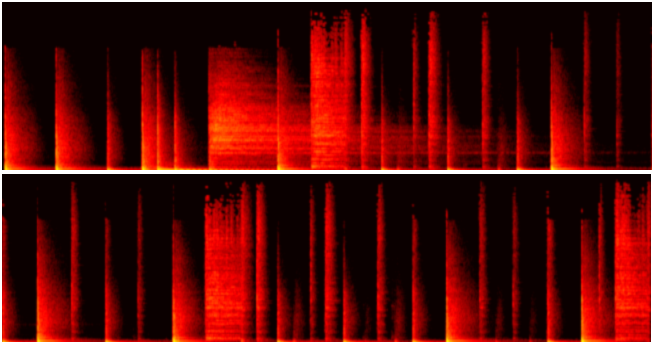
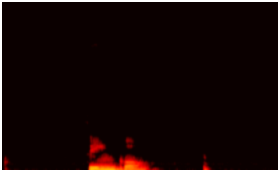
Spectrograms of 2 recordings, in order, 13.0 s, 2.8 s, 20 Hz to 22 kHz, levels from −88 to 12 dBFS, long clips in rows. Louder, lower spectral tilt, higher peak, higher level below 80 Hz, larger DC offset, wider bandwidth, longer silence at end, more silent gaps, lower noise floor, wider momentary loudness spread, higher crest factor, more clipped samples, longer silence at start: about the same, -31 LUFS vs -33 LUFS; second, -4.5 dB/octave vs -11.5 dB/octave; first, -4 dBFS vs -20 dBFS; first, -44 dBFS vs -84 dBFS; neither; first, over 20 kHz vs 4.2 kHz; second, 0 s vs 0.7 s; neither; second, -64 dBFS vs -87 dBFS; first, 17 LU vs 14 LU; first, 28 dB vs 18 dB; neither; second, 0.05 s vs 0.85 s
